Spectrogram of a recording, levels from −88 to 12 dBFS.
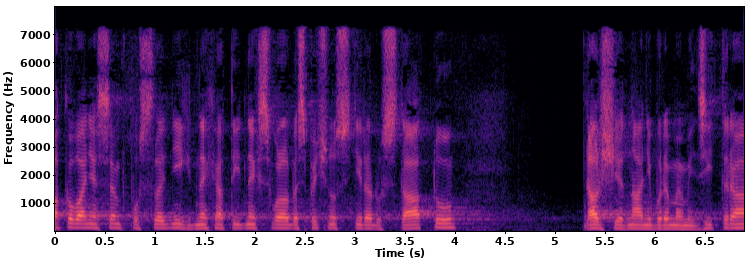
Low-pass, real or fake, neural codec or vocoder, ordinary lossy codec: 7.2 kHz; real; none; MP3, 48 kbps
